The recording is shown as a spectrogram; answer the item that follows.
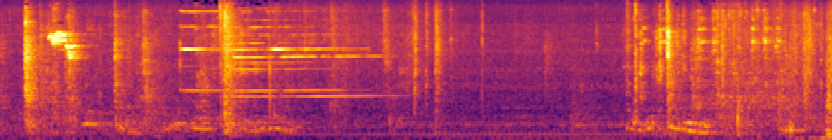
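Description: Modernised Kone lift giving a two-note arrival chime a little over two seconds in, each note ringing on for a couple of seconds, with the clicks and rumble of its sliding doors around it.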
